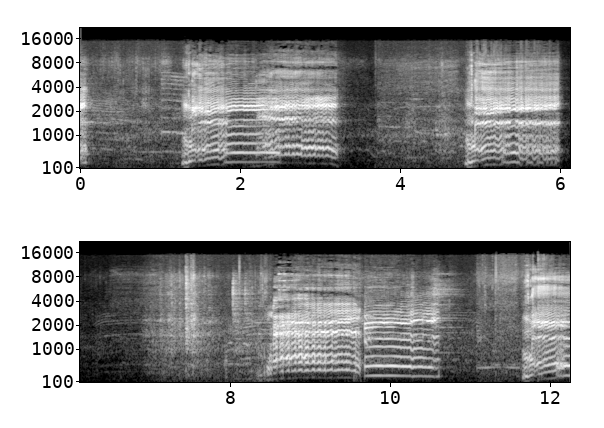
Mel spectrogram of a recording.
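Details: Sheep bleating: three long, harmonic, wavering bleats, each lasting one to two seconds, separated by quiet pauses, with a shorter bleat starting at the end.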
